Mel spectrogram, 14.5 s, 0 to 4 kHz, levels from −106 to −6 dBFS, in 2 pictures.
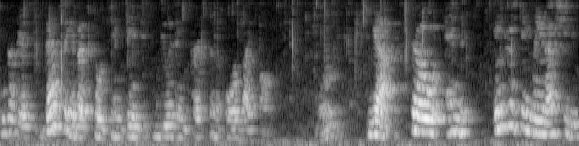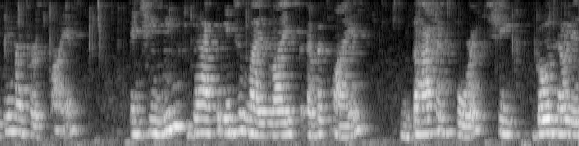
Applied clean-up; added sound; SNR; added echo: classical method WPE with log-MMSE.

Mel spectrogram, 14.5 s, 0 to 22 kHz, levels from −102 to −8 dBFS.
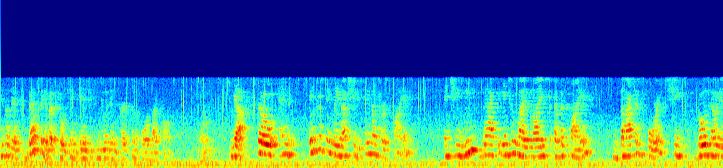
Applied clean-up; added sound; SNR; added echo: none; Rain; 13 dB; reverberation time 0.7 s.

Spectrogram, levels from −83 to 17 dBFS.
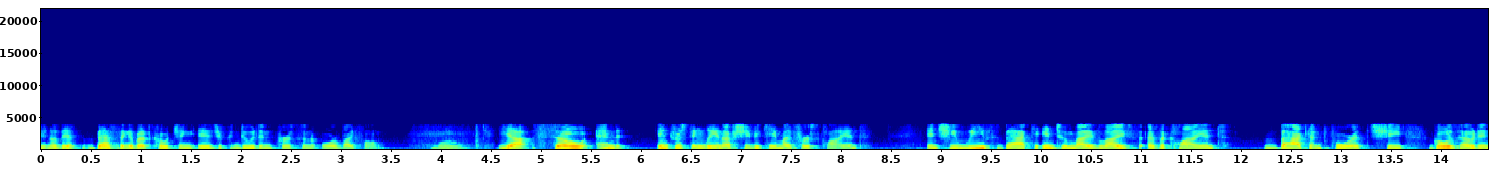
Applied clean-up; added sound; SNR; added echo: none; none; none; none.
